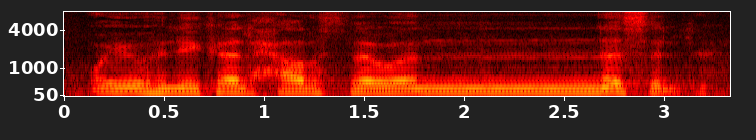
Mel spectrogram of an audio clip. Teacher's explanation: النون المشدده فيها الغنه بقدر حركتين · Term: الغنة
